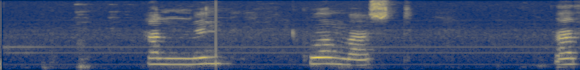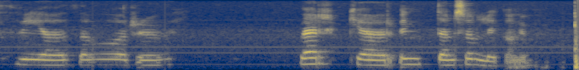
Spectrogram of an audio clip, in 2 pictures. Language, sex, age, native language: Icelandic, female, 11, Icelandic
